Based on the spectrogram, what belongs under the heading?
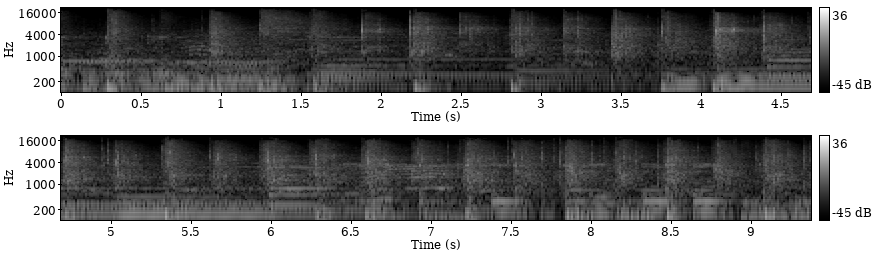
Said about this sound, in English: on Sunday morning, in church, they do a thing called soul clapping. You know anything about soul clapping? I'm gonna teach you real quick about soul clapping. It goes like this.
